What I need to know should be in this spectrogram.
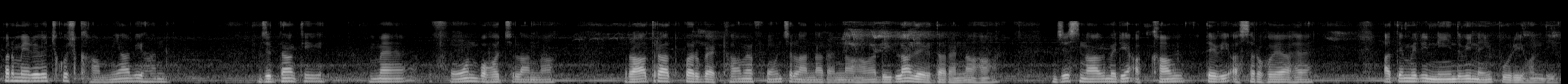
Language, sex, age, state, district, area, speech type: Punjabi, male, 18-30, Punjab, Patiala, urban, spontaneous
